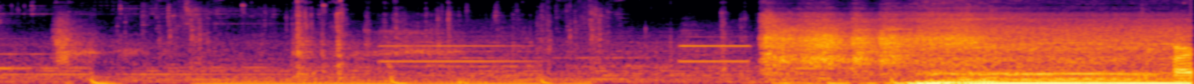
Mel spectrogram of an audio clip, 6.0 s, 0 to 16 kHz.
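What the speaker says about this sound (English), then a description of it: "The car finally starts right up." A Nissan S15 Silvia cranks on a newly fitted starter and fires up, going from quiet clicks and whirring to a loud, close, rumbling idle.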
